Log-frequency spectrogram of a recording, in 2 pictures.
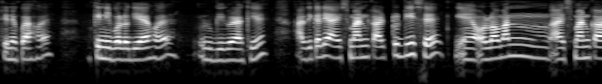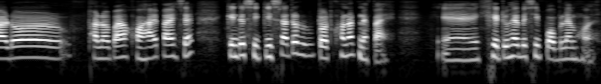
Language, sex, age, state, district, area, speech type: Assamese, female, 30-45, Assam, Golaghat, urban, spontaneous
